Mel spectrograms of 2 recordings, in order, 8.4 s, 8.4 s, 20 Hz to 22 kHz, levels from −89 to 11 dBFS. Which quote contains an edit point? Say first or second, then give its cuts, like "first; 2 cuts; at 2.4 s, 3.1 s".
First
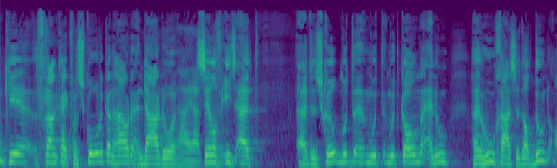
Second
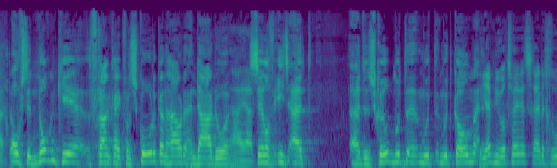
second; 1 cut; at 7.2 s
